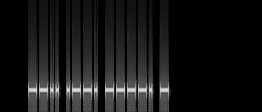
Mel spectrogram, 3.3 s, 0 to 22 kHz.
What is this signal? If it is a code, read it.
Morse code, heard as a keyed tone, about 36 wpm, 690 Hz. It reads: ZP9T
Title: DXCC-100 Call Signs - 4 Characters - 35wpm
